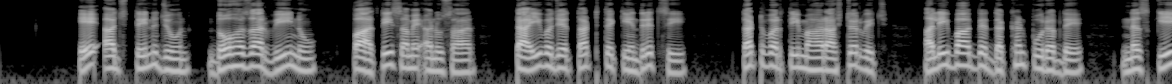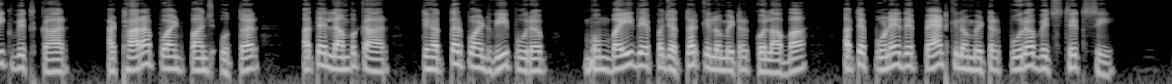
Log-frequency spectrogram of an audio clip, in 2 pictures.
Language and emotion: Punjabi, neutral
